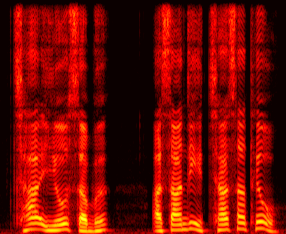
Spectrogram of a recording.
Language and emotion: Sindhi, neutral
